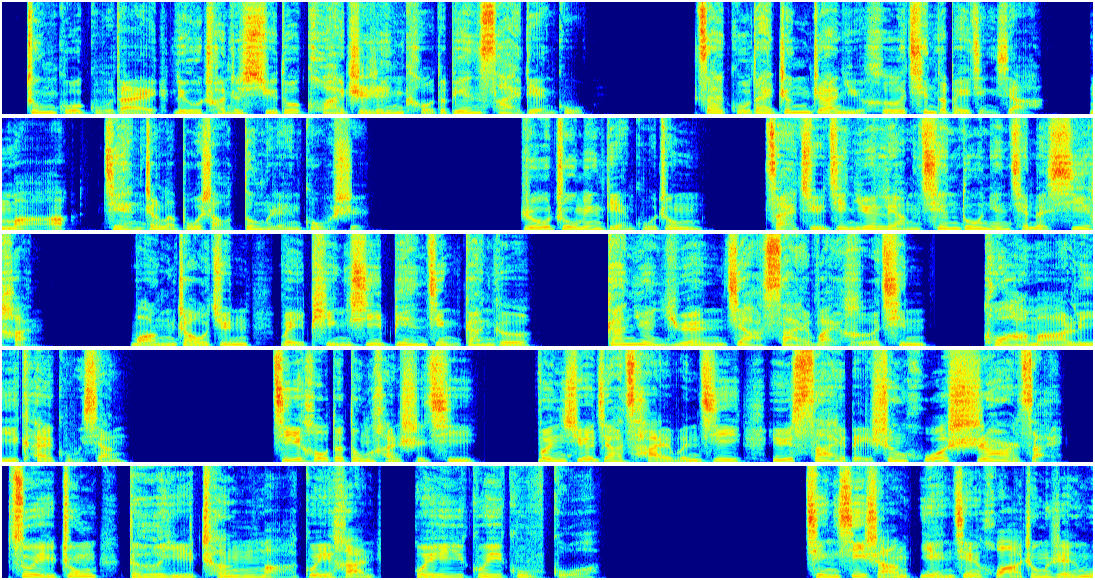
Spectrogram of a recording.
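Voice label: Mandarin, audio guide; 昭君出塞图; 费丹旭（1802–1850年）; 清道光二十三年（1843年）; Heavenly Horse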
